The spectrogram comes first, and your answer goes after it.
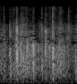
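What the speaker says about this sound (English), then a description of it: "Clap for Jesus." Applause from a school audience of children and adults at a charity event, a brief burst of dense clapping filling the moment at moderate loudness.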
